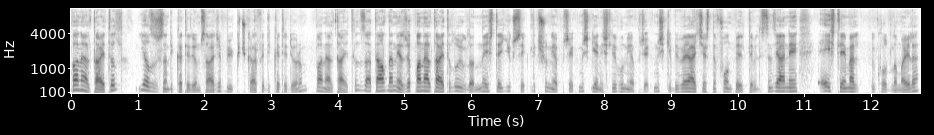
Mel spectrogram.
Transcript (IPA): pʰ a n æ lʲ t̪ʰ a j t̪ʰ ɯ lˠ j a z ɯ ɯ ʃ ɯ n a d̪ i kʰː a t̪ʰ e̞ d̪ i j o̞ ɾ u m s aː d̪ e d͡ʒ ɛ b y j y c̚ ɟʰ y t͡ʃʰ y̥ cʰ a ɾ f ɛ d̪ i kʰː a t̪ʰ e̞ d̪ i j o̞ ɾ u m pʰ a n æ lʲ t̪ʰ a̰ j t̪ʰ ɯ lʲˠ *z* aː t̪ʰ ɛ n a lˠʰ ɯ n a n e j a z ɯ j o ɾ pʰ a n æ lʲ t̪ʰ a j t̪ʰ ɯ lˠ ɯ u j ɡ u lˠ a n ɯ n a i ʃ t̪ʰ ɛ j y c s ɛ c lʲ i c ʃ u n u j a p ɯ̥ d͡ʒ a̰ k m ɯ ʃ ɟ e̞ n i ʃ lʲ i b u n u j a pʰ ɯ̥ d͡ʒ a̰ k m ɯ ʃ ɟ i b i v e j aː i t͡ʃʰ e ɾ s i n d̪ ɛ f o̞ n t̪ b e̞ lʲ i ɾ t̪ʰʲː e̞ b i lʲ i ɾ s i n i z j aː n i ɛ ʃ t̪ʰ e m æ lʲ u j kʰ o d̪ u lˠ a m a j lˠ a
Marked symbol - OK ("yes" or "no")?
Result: yes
